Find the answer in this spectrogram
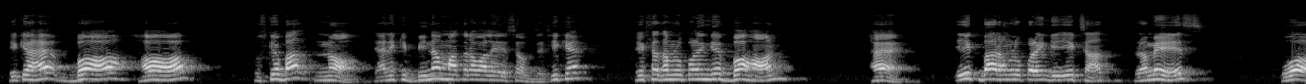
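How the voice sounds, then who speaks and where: A reading teacher in an online lesson, sounding out words syllable by syllable and quizzing viewers. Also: mid-range voice.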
